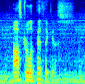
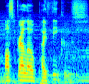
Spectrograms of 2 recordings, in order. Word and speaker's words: Australopithecus: me that, you know, in the U.S., we would pronounce this creature Australopithecus. The French pronounce it Australopithecus.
